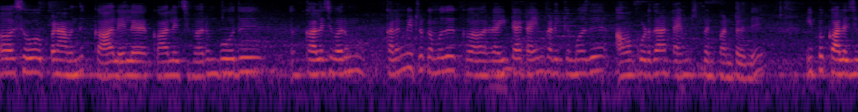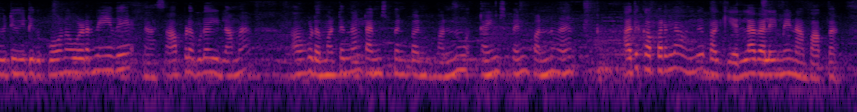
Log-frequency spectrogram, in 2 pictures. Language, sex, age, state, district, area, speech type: Tamil, female, 18-30, Tamil Nadu, Thanjavur, rural, spontaneous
